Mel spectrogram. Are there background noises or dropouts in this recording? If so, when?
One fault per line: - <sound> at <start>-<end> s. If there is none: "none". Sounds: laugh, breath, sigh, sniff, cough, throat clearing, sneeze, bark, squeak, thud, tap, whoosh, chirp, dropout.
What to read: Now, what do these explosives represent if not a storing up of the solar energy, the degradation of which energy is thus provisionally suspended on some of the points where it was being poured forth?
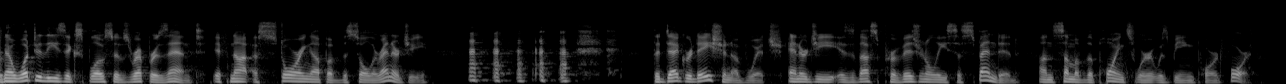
- laugh at 4.7-6.2 s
